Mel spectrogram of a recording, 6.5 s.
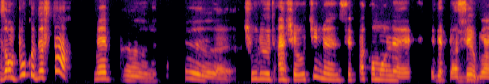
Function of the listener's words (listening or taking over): listening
